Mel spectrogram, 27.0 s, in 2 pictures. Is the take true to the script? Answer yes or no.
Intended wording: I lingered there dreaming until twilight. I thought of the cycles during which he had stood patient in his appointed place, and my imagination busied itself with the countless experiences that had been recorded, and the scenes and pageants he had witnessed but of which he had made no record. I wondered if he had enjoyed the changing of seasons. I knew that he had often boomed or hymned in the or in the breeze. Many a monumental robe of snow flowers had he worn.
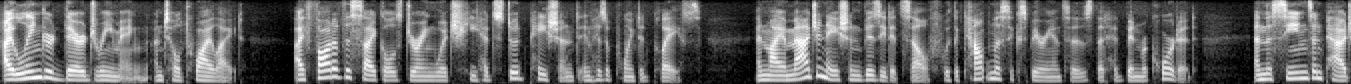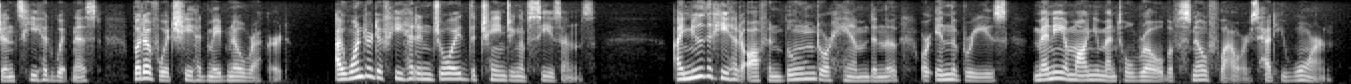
yes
